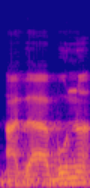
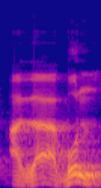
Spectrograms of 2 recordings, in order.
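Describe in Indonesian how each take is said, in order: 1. Huruf n terakhir ada sedikit pantulan tambahan. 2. Huruf n terakhir jelas, tanpa pantulan. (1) "jangan adzabun misalnya ada lebih ya, ada pantulan sedikit itu nggak boleh" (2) "harus terang, harus jelas ya, jangan sampai memantul"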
